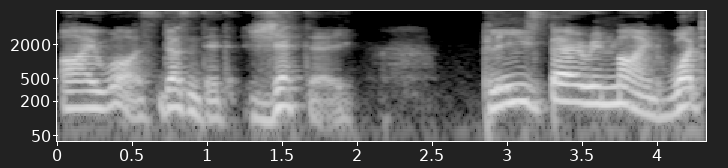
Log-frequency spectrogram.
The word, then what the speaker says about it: étais: J'étais, J apostrophe E acute T-A-I-S, or tu étais, il était, is a different spelling, and that is the verb in the imperfect. But it sounds largely the same, été.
